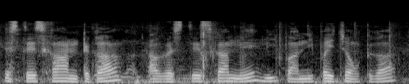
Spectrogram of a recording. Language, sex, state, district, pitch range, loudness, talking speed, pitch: Wancho, male, Arunachal Pradesh, Longding, 130-145 Hz, -18 LUFS, 160 wpm, 140 Hz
